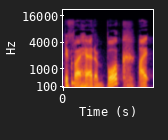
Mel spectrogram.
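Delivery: ordinary delivery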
